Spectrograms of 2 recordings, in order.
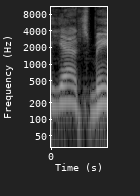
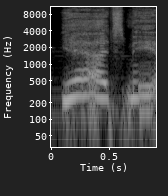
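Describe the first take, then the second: First: The voice sounds normal and healthy. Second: The voice sounds raspy and weak. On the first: The caller does not sound ill. The speaker calls it wrong. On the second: The caller sounds ill enough to stay home. The speaker calls it right.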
